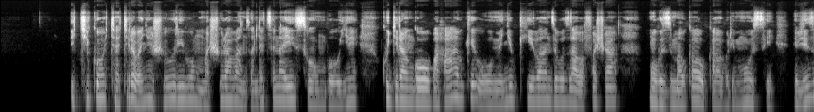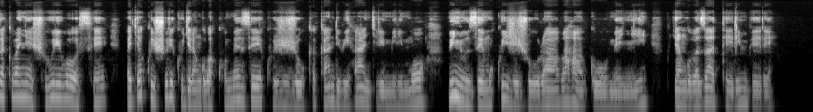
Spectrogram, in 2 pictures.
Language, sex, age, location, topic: Kinyarwanda, male, 18-24, Kigali, education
